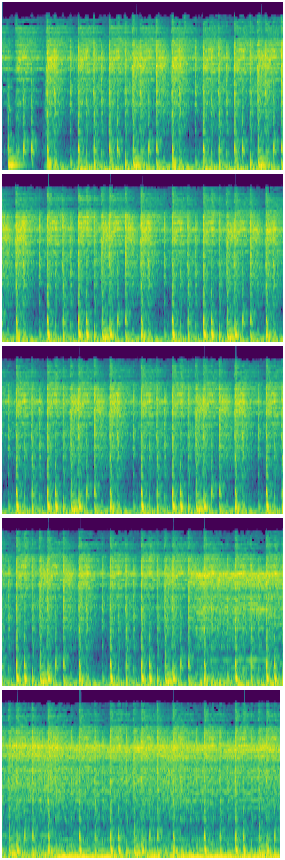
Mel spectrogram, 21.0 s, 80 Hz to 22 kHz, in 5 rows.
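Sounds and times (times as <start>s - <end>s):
drum machine beat: 0.0s - 21.0s
synth bass line: 15.4s - 21.0s.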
